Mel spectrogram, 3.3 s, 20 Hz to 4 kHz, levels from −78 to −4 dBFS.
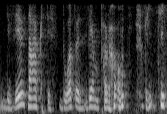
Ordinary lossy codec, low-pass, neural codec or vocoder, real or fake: Opus, 24 kbps; 3.6 kHz; none; real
